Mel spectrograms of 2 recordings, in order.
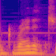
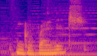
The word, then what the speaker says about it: Greenwich: Green Witch Greenwich. The W is not even like there.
